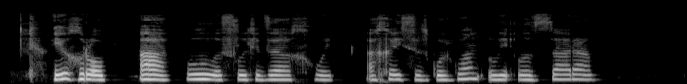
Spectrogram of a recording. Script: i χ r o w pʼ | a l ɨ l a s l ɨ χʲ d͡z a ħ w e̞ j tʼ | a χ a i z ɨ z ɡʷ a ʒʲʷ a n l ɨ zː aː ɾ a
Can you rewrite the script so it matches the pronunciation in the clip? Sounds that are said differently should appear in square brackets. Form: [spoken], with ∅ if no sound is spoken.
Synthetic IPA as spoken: i [ʁ] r o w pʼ | a l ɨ l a s l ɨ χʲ d͡z a [χ] w e̞ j tʼ | a χ a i [s] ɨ z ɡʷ a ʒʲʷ a [m] l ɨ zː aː ɾ a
